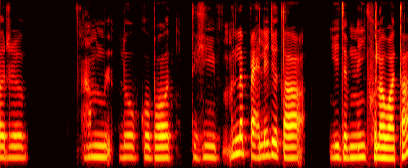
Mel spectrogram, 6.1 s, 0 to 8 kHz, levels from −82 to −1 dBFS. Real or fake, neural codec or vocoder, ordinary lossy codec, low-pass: real; none; none; none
